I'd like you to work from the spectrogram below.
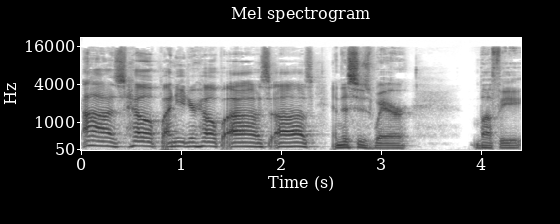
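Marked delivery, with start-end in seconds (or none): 0.0-2.3 high-pitched desperate scream. Retelling a Buffy scene, imitating Willow screaming for help. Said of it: "she is running around screaming like".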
